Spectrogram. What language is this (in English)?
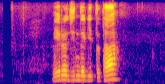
Nepali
